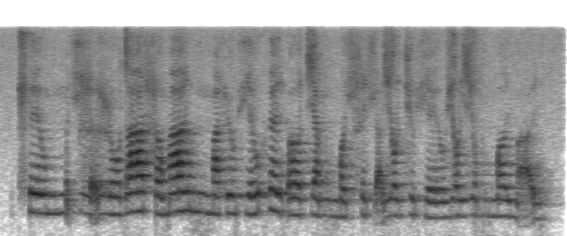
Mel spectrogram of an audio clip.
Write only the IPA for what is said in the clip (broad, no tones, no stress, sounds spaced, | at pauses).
ʈ͡ʂʰ eː u̯ mː ḛ ç ɮ ə̰ ɮ o d aː ɬ ʌ m aː i̯ mː a ɬ y u̯ ç e u̯ h ɛ i̯ ʔ ʌː t͡ɕ æ mː ʌ ç ɬ e ç a̰ ʑ ɔ i̯ t͡ɕ o ç eː u̯ ʑ ɔ i̯ ʑ o mː ʌː i̯ m a̰ i̯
